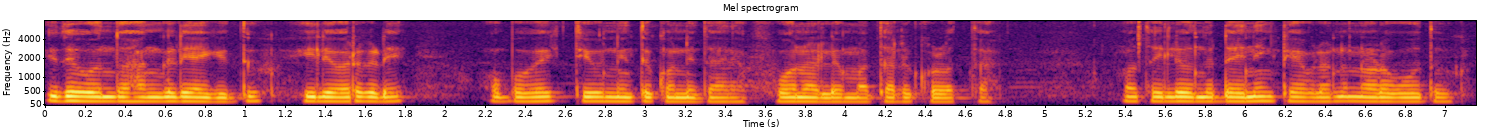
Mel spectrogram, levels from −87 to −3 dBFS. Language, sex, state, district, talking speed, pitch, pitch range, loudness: Kannada, male, Karnataka, Koppal, 140 wpm, 150 Hz, 145-155 Hz, -15 LUFS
